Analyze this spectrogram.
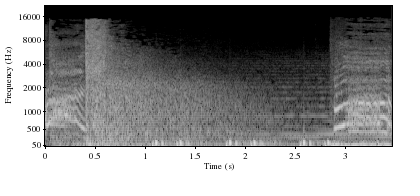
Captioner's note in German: Schießerei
